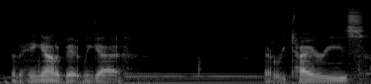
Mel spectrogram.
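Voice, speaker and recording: Deep-voiced man in his thirties streaming. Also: normal speed, gravelly, soft background music. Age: 30s. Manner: relaxed and rambling, reads viewer chat aloud while assembling models. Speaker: live-streaming miniature painter. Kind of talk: casual live-stream chat.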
